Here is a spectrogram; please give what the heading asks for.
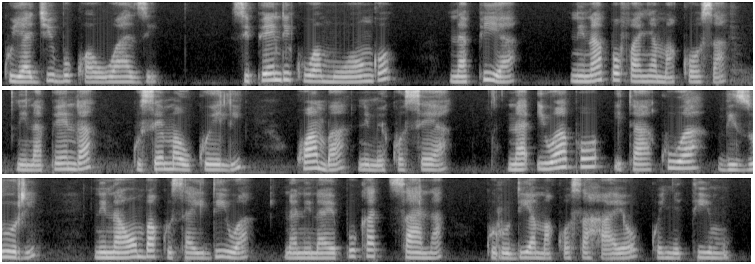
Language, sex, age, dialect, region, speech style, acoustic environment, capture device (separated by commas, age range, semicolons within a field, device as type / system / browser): Swahili, female, 25-34, Kenya - Mombasa, Kenya, relaxed, nature, mobile / Linux / Chrome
